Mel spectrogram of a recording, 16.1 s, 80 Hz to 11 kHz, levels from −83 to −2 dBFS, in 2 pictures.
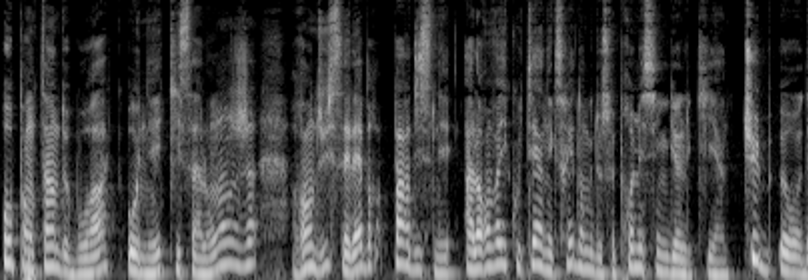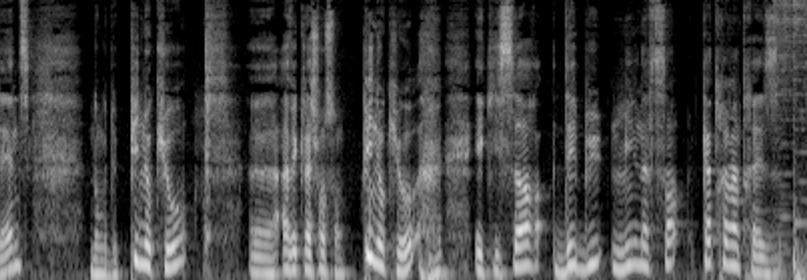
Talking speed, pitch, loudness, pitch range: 150 wpm, 170 Hz, -24 LUFS, 145-205 Hz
